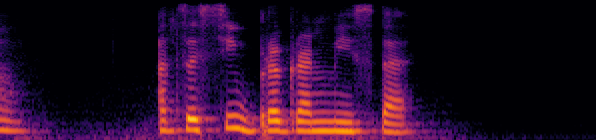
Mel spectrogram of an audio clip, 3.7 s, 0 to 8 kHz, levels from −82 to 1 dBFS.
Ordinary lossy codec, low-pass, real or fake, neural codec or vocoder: Opus, 24 kbps; 7.2 kHz; fake; codec, 16 kHz, about 1 kbps, DyCAST, with the encoder's durations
